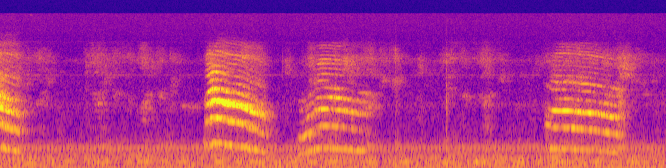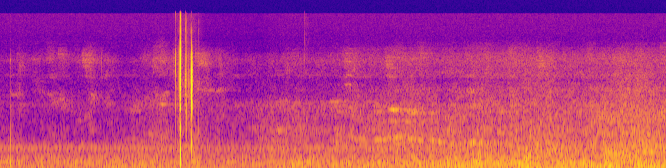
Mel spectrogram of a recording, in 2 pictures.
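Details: A cat cries loudly at a closed door, wanting it opened. Four wailing meows, each rising then falling, come within the first nine seconds. A sharp click follows, then a faint rising hiss.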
